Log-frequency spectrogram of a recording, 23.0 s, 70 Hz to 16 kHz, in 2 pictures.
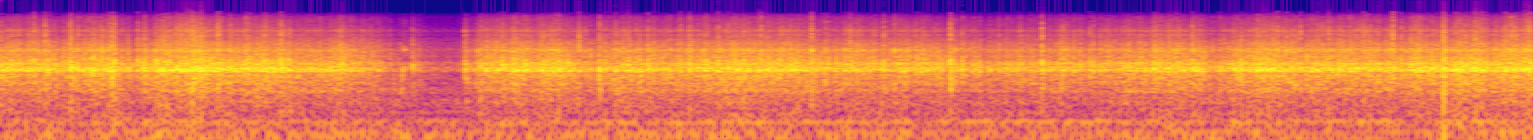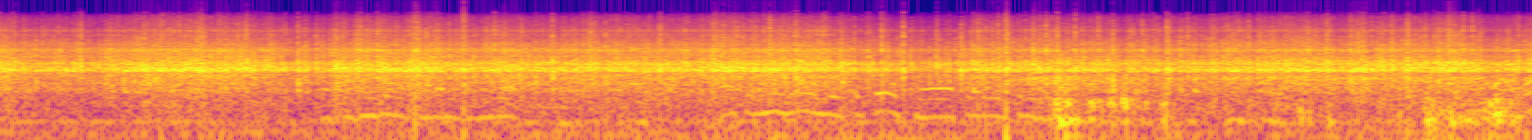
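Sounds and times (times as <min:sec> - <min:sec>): heavy rain hissing on car: 0:00.0 - 0:22.9
raindrops tapping on car: 0:00.0 - 0:22.9.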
